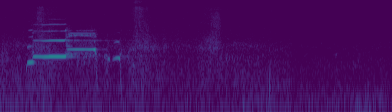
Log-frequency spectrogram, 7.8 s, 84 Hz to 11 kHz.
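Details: In Rocky Mountain National Park at dawn, 38°F, a bull elk bugles to his harem on an early Sunday morning, captured by iPhone; a loud, flute-like whistle steps upward and holds for about a second and a half, then brief grunting fragments.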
